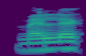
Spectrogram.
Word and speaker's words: melej: meleg melej vean que aquí sí tiene acento no Entonces no se pronuncia al acento hasta la última sílaba se pronuncia aquí en la sílaba de la m y la e meleg Bueno aquí en meleg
